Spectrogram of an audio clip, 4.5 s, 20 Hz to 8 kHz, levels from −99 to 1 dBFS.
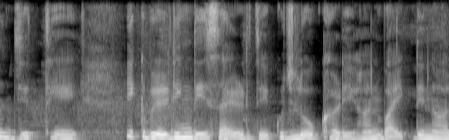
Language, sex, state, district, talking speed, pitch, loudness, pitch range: Punjabi, female, Karnataka, Bangalore, 175 wpm, 190 Hz, -15 LUFS, 175-220 Hz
